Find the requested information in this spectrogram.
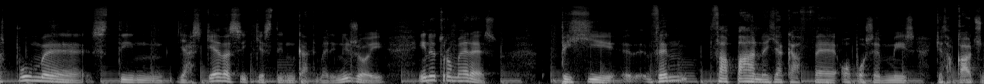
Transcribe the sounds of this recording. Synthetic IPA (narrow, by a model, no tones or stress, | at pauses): spume̞st̪inʝɐsce̞ðɐsice̞st̪iŋɡɐθime̞ɾinizo̞iine̞t̪ɾo̞me̞ɾe̞s | piçiðe̞nθɐpɐne̞ʝɐkɐfe̞ʔo̞po̞se̞misce̞θɐkɐsu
